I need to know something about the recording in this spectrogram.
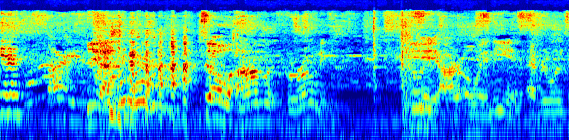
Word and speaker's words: Verone: So I'm Verone. V-A-R-O-N-E. And everyone's like, no, it's Verone. I'm like, no, you do the E at the end.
